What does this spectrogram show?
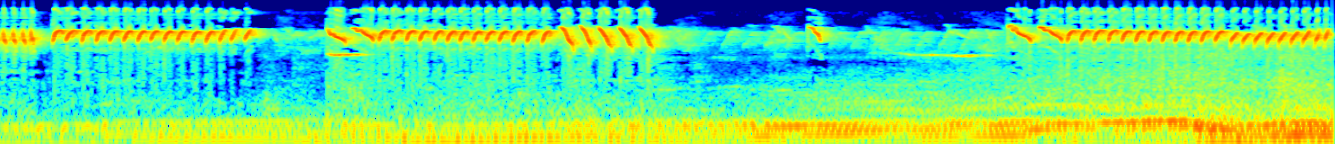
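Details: Varied Oriental white-eye song made of long, rapid high trills, each lasting one to two seconds and separated by brief gaps, with a soft whistle and a faint low hum between phrases.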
